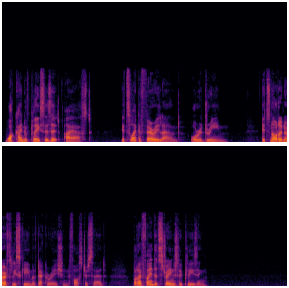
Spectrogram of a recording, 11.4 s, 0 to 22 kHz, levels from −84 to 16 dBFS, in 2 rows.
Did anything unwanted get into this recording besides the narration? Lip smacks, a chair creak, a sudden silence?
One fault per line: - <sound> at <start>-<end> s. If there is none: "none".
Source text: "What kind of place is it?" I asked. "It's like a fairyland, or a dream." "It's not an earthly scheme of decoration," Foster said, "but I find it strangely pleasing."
none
